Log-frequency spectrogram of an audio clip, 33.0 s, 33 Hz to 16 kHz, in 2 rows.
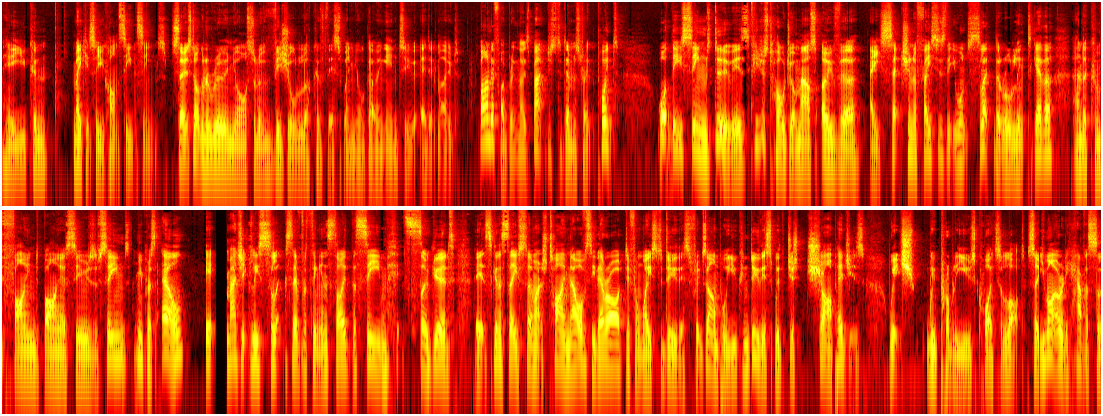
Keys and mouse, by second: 0.8 click, 1.4 middle click, 5.0 middle click, 8.2 click, 9.1 click, 10.6 middle click, 11.1 shift+middle click, 16.2 middle click, 18.8 l, 19.3 middle click, 23.4 middle click, 24.1 shift+middle click, 24.6 middle click.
